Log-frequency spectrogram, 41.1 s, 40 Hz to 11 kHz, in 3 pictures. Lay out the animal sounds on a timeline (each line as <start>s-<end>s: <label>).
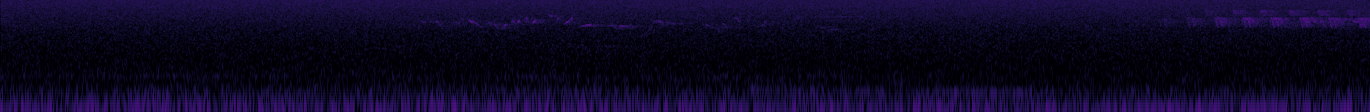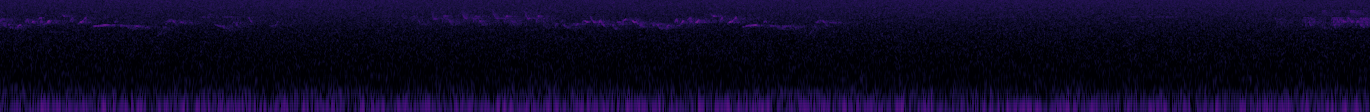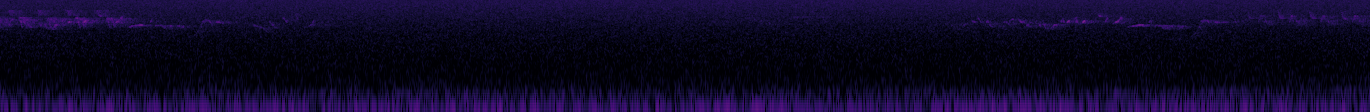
3.9s-8.7s: Purple Finch (Haemorhous purpureus)
11.6s-13.7s: Ovenbird (Seiurus aurocapilla)
13.0s-16.8s: Purple Finch (Haemorhous purpureus)
17.6s-19.3s: Ovenbird (Seiurus aurocapilla)
19.0s-22.2s: Purple Finch (Haemorhous purpureus)
26.5s-28.7s: Ovenbird (Seiurus aurocapilla)
27.8s-30.8s: Purple Finch (Haemorhous purpureus)
36.6s-39.9s: Purple Finch (Haemorhous purpureus)
39.6s-41.1s: Ovenbird (Seiurus aurocapilla)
